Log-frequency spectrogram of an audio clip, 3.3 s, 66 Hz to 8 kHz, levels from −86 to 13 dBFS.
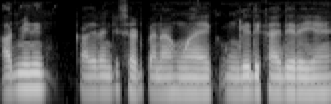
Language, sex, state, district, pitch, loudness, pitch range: Hindi, male, Bihar, Bhagalpur, 120 Hz, -15 LUFS, 115-125 Hz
